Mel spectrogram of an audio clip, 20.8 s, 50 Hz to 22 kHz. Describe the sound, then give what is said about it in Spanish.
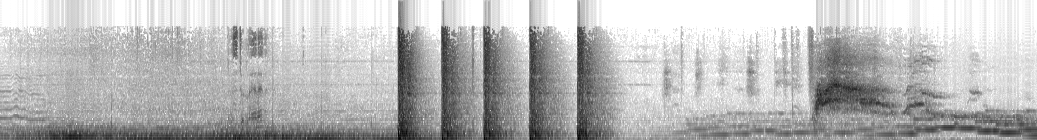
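Five loud gunshots ring out in quick, evenly spaced succession, each with a short echoing tail, cutting through a low rumbling background before soft melodic tones follow: the five shots Mark David Chapman fired at John Lennon outside his home in New York on 8 December 1980. “Fueron cinco tiros los que acabaron con, con su vida.”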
